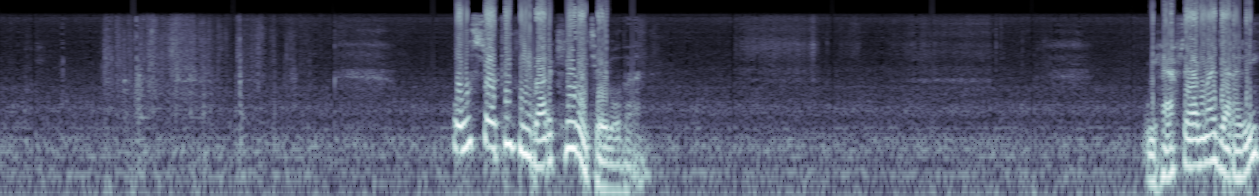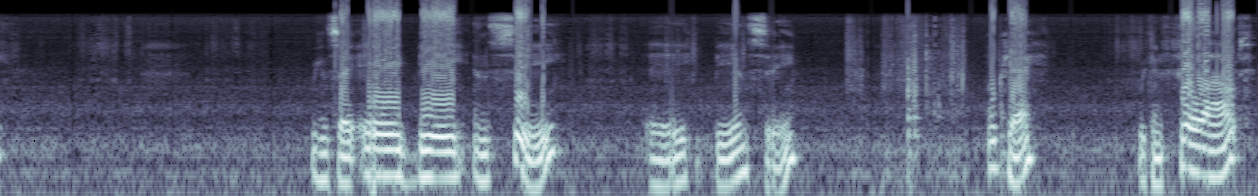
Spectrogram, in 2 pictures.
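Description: A marker squeaks and scratches across paper.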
